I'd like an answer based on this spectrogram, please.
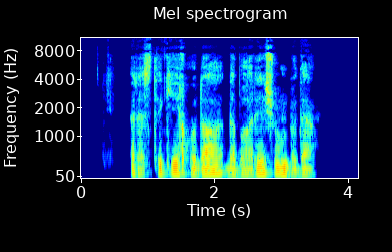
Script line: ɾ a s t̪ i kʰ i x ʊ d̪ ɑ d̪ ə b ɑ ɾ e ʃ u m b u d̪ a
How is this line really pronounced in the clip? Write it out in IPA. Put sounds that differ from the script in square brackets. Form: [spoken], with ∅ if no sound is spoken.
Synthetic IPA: ɾ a s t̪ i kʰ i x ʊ d̪ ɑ d̪ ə b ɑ ɾ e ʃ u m b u d̪ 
